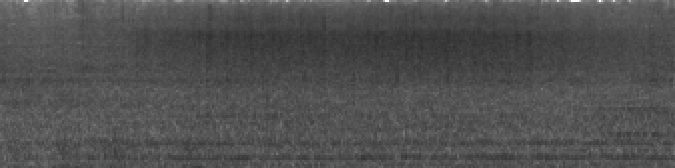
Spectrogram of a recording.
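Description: A fire crackles and roars close by.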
